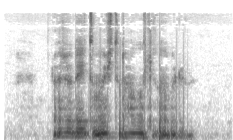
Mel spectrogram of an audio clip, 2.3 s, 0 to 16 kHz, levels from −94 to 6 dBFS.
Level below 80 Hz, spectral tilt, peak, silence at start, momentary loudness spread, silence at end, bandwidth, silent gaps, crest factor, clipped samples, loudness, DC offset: -44 dBFS; -5 dB/octave; -8 dBFS; 0.5 s; 10 LU; 0.4 s; 12 kHz; none; 20 dB; under 0.1%; -26 LUFS; under 0.1%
